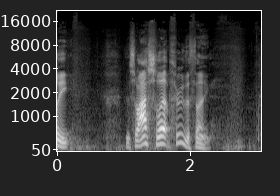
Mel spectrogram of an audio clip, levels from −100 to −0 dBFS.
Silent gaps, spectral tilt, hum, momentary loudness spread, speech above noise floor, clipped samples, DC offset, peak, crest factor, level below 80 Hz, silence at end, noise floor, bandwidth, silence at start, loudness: none; -4.5 dB/octave; none; 19 LU; 35 dB; under 0.1%; under 0.1%; 0 dBFS; 22 dB; -60 dBFS; 0.8 s; -55 dBFS; 10.5 kHz; 0 s; -19 LUFS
